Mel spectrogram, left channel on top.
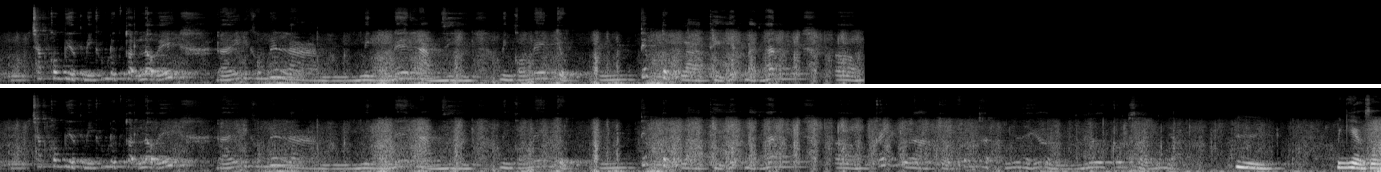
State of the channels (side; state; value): left; drops out; at 8.7 s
